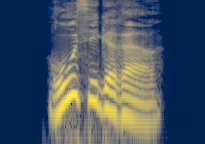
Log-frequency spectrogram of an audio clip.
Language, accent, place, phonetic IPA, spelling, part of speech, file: German, Germany, Berlin, [ˈʁuːsɪɡəʁɐ], rußigerer, adjective, De-rußigerer.ogg
- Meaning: inflection of rußig: 1. strong/mixed nominative masculine singular comparative degree 2. strong genitive/dative feminine singular comparative degree 3. strong genitive plural comparative degree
